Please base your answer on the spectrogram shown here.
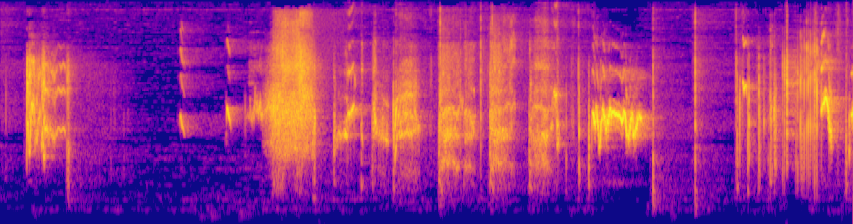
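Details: A male pet budgerigar sings to a silver play button plaque used as a mirror. After a short squeak and a pause, buzzy chatter, scratchy notes and high squeals follow in uneven bursts.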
